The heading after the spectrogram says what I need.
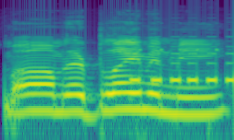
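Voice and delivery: mock tattling. Accused player pretending to call mom, mock tattling. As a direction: complain like a kid telling on friends.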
